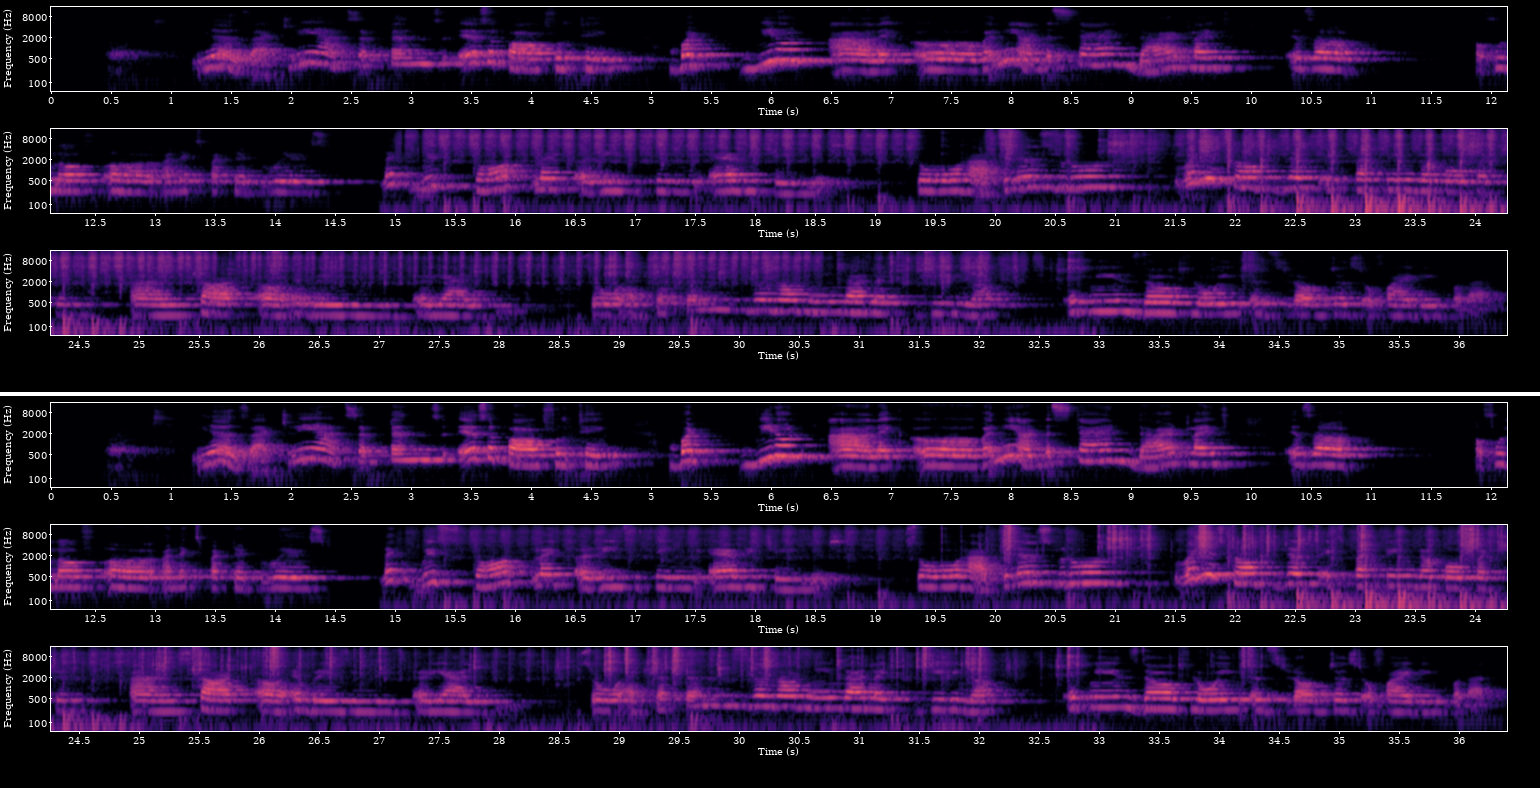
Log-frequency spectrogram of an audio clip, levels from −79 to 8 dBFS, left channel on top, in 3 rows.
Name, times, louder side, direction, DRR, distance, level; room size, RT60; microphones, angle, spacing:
voice 1, 1.2-4.8 5.2-5.5 5.7-9.8 10.3-10.9 11.9-14.4 14.9-18.8 19.3-21.1 21.5-24.6 24.9-28.2 28.7-31.3 31.6-32.2 32.7-36.2, right 3 dB, 85° right, 7 dB, 1.3 m, -35 dB
sound 1, 15.0-19.4 19.9-20.7 21.0-32.9, left 7 dB, 25° left, 0.6 m, -42 dB
sound 2, 19.5-23.3 23.9-27.2 27.7-27.8 28.4-33.0 33.6-34.4, right 8 dB, 50° right, 1.0 m, -36 dB
6.5 x 5.9 x 6.4 m, 0.84 s
head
